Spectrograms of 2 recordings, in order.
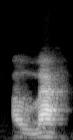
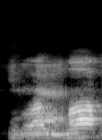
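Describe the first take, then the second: First: The l is thin and light. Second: The l is thick and heavy. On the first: The speaker calls it wrong. "jadi enggak Allah ya" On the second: The speaker calls it right. "itu tebal"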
